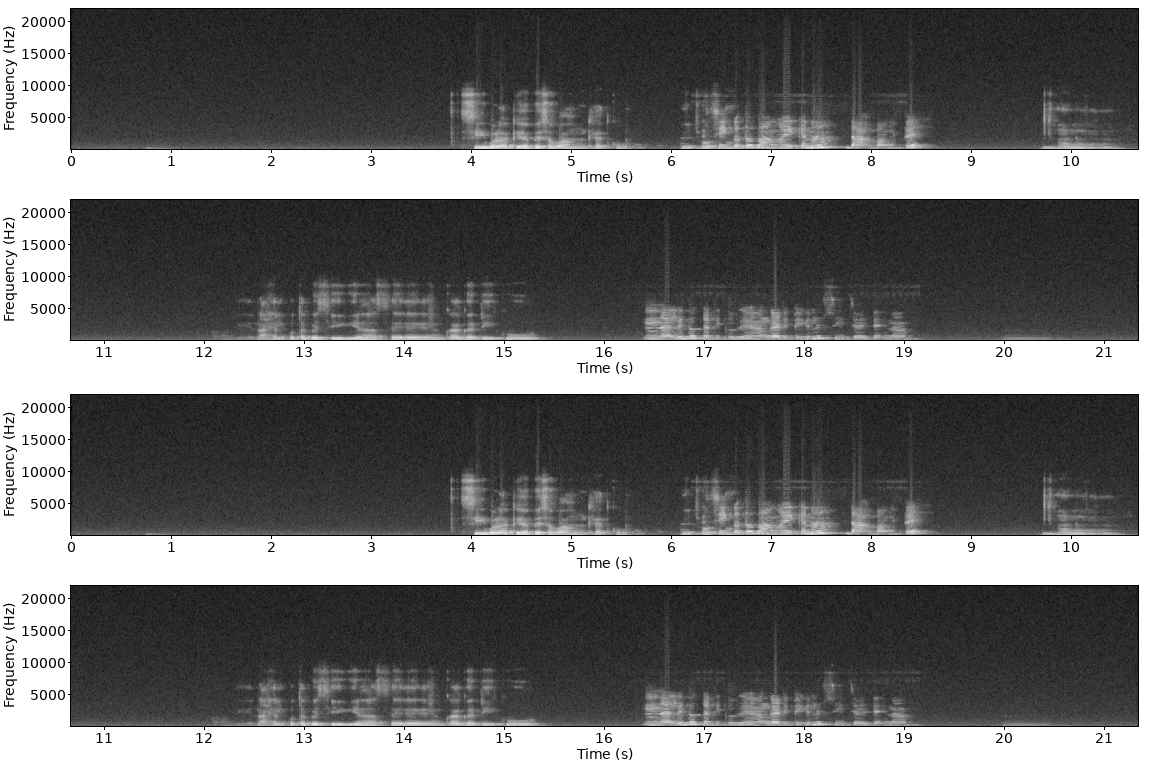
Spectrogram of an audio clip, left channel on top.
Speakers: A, on the right; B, on the left.
A: <inaudible> ᱥᱤ ᱵᱟᱲᱟ ᱠᱮᱭᱟᱯᱮ ᱥᱮ ᱵᱟᱝ ᱠᱷᱮᱛ ᱠᱚ? ᱢᱤᱫ ᱪᱷᱚᱴ
B: ᱥᱤ
A: ᱫᱚ
B: ᱠᱚᱫᱚ ᱵᱟᱝ ᱦᱩᱭᱠᱟᱱᱟ ᱫᱟᱜ ᱵᱟᱝᱛᱮ᱾
A: ᱚᱻ ᱫᱤᱭᱮ ᱱᱟᱦᱮᱞ ᱠᱚᱛᱟᱯᱮ ᱥᱤ ᱜᱮᱭᱟ ᱥᱮ ᱚᱝᱠᱟ ᱜᱟᱹᱰᱤ ᱠᱩ?
B: ᱩᱸ ᱟᱞᱮ ᱫᱚ ᱜᱟᱹᱰᱤ ᱠᱚᱜᱮ ᱮᱸ ᱜᱟᱹᱰᱤ ᱛᱮᱜᱮ ᱥᱤᱪᱚᱭ ᱛᱟᱦᱮᱱᱟ᱾
A: ᱦᱮᱸ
